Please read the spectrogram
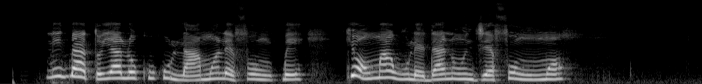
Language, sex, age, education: Yoruba, female, 15-29, tertiary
